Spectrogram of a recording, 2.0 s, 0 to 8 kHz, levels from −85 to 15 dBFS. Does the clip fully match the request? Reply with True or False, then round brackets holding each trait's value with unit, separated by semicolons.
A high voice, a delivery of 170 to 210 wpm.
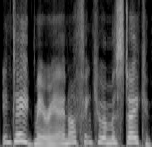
True (255 Hz; 205 wpm)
